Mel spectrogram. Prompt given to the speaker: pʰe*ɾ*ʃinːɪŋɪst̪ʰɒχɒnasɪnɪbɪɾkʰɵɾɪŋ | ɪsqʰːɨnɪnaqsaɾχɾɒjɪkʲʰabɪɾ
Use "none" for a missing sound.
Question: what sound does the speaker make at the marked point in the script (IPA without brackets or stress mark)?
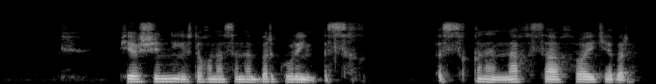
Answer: ɾ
